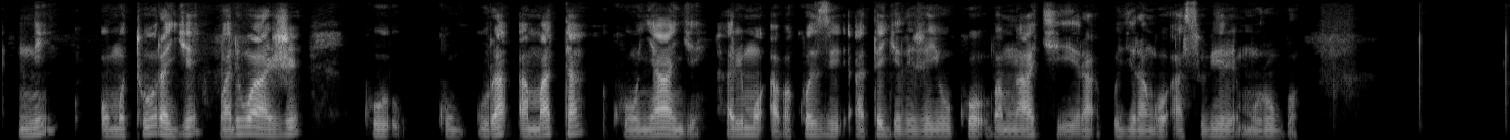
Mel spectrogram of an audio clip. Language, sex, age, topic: Kinyarwanda, male, 18-24, finance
